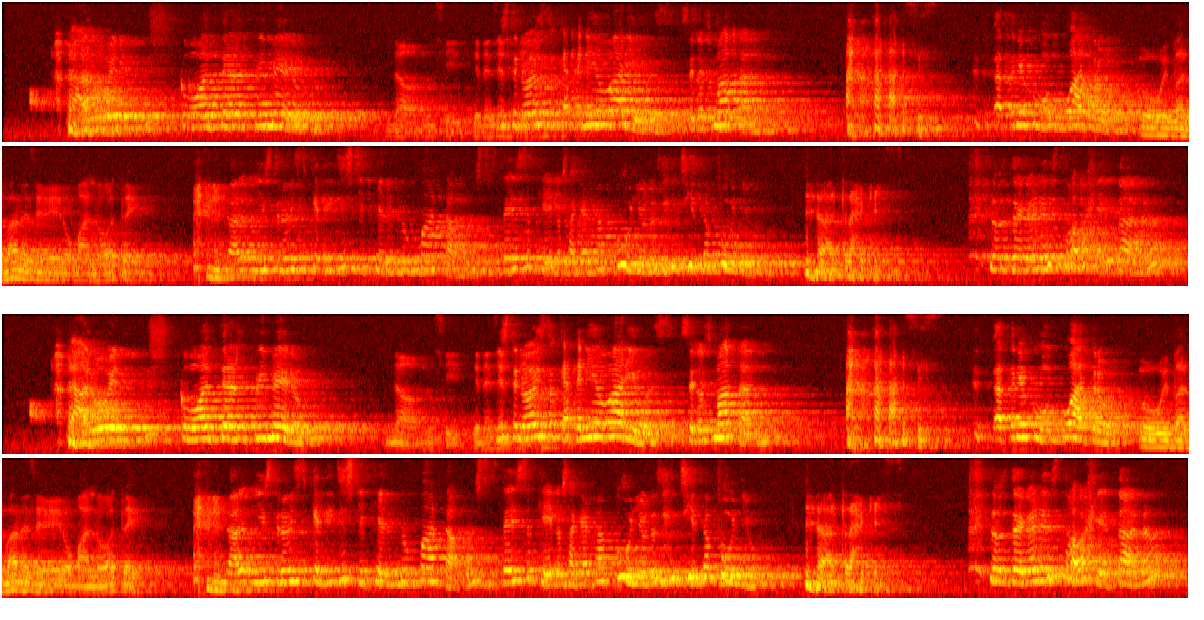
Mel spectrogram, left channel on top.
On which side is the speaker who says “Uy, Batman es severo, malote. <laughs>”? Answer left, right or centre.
Right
